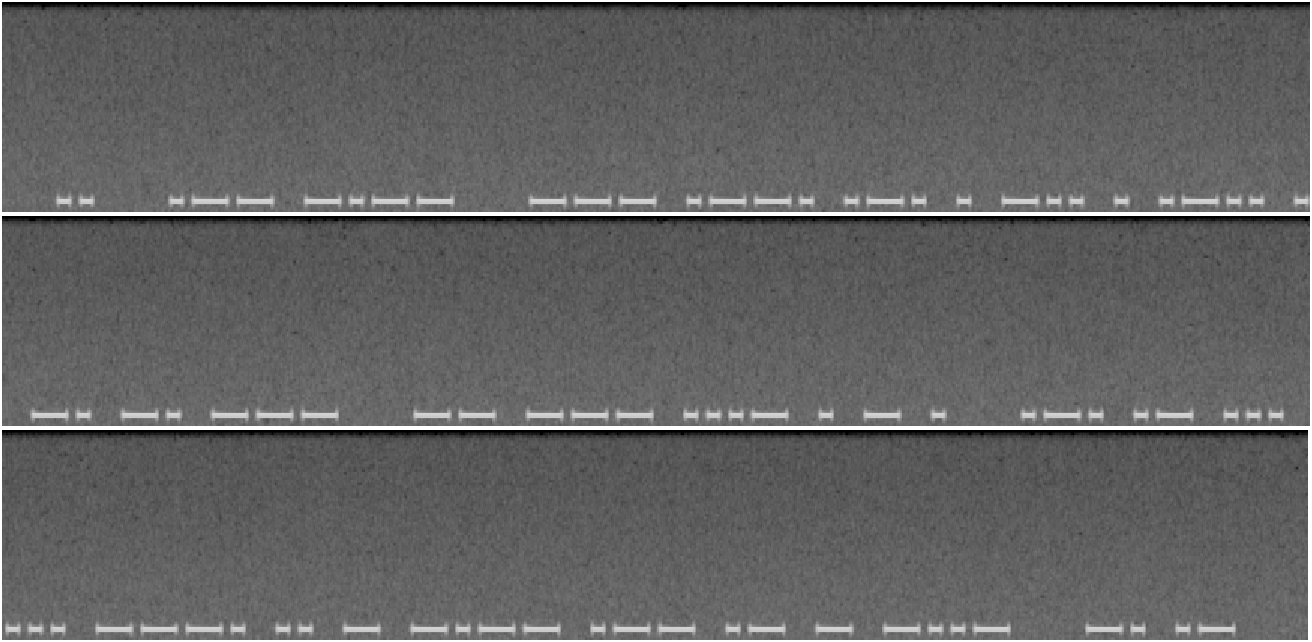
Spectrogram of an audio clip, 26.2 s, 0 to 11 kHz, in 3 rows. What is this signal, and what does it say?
Morse code (Russian alphabet), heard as a keyed tone, machine-sent, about 16 wpm, 640 Hz. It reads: И ВЫ ОПРЕДЕЛЕННО МОЖЕТЕ РАССЧИТЫВАТЬ НА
